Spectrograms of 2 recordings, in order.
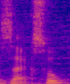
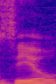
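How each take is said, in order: First: The X sound is pronounced in the name. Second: The X sound is left silent in the name. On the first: The speaker calls it wrong. "I always forget it's Zeal, not Zexal" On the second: The speaker calls it right. "The X is meant to be silent"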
